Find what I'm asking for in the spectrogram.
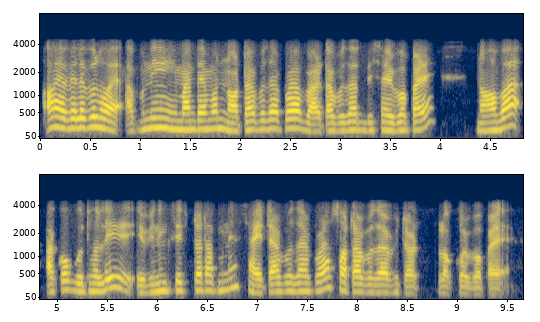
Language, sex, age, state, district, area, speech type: Assamese, male, 18-30, Assam, Charaideo, rural, conversation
